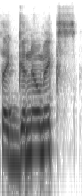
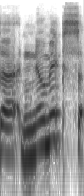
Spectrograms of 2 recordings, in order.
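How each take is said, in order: First: The initial G is pronounced. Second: The initial G is silent.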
